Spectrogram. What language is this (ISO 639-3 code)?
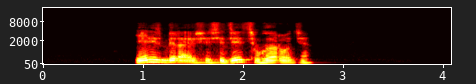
bel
